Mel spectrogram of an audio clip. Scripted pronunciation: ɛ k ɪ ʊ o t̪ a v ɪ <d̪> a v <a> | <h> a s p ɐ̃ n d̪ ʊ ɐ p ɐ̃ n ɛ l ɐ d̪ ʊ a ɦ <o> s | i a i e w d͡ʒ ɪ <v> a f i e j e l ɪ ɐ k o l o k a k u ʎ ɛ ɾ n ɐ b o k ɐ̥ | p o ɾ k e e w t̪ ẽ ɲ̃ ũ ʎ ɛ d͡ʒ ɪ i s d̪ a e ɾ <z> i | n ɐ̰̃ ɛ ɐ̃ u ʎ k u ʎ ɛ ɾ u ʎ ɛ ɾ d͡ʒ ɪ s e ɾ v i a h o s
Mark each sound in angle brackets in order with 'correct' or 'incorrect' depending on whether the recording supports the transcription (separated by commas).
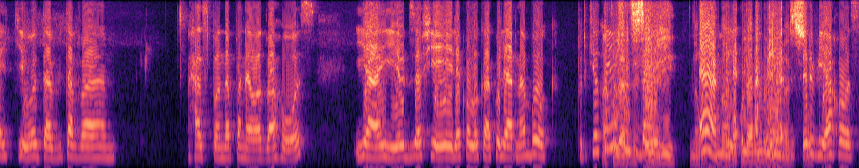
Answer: incorrect, incorrect, correct, correct, incorrect, incorrect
